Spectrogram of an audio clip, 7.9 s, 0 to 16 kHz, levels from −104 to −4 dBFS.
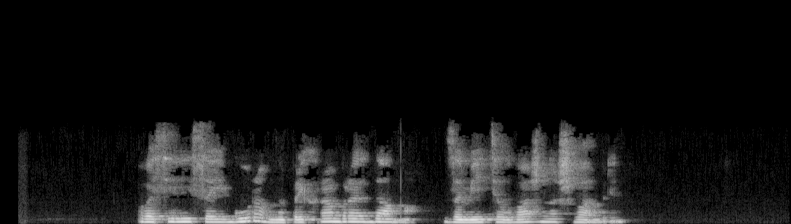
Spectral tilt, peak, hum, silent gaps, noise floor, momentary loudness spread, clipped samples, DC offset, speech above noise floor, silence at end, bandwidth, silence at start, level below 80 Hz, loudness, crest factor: -7.5 dB/octave; -10 dBFS; none; none; -80 dBFS; 9 LU; under 0.1%; under 0.1%; 57 dB; 1.65 s; 7.2 kHz; 1.4 s; -78 dBFS; -25 LUFS; 18 dB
